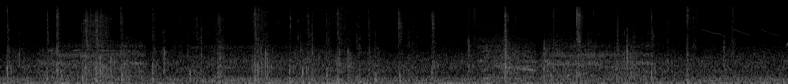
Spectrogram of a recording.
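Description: Footsteps run over grass and stone.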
